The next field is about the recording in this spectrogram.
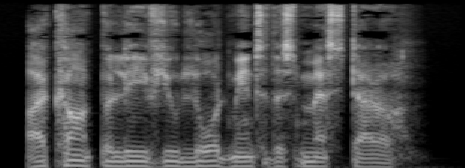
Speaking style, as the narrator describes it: Lorne mutters

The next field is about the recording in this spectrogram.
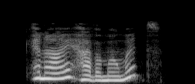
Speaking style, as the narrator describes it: she asks brightly

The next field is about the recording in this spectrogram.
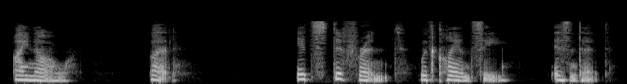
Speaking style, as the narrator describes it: I said quietly

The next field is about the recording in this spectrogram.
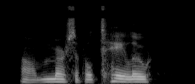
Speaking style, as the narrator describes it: Simon muttered behind me

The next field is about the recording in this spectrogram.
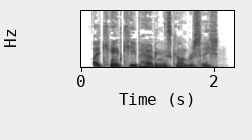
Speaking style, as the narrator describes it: he says at last, his voice scraped and hoarse

